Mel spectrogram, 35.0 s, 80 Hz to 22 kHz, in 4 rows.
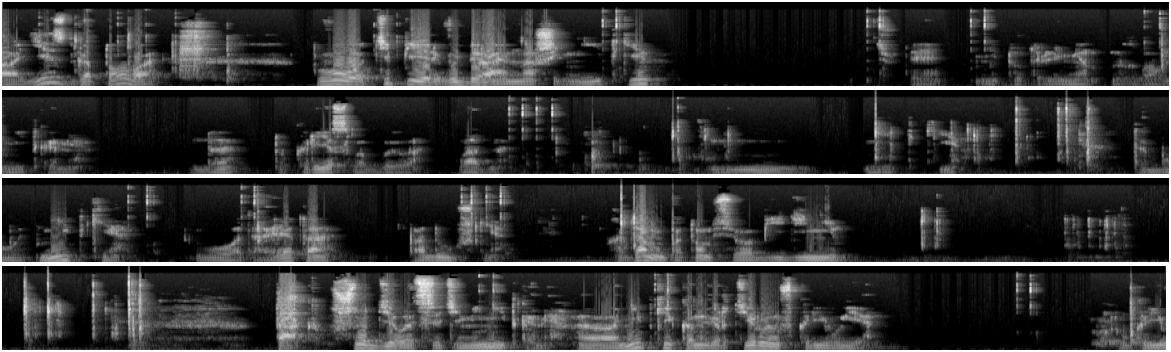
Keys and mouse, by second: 0.0 middle click, 0.6 shift+middle click, 1.0 middle click, 2.4 Tab, 2.7 click, 8.5 right click, 28.4 middle click, 29.8 right click.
